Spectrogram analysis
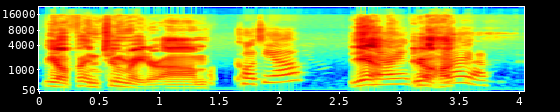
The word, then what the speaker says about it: Cotillard: Cotillard, Yeah, Marion you know, Cotillard.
